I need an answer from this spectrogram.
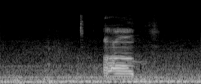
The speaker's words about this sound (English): And now we're approaching a bit of traffic here, ladies and gentlemen, but you know, that just prolongs the banter on my morning drive.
